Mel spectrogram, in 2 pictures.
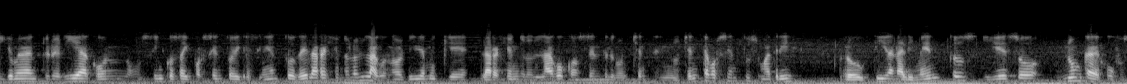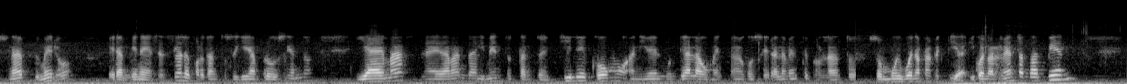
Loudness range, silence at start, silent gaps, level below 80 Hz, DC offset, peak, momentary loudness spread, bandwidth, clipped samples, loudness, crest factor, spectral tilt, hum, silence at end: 4 LU; 0 s; none; -32 dBFS; under 0.1%; -2 dBFS; 12 LU; 6.8 kHz; under 0.1%; -21 LUFS; 20 dB; -7.5 dB/octave; none; 0 s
